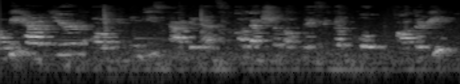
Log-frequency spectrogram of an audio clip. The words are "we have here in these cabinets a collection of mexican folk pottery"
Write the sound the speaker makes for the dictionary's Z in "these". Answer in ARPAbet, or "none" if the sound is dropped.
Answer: S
